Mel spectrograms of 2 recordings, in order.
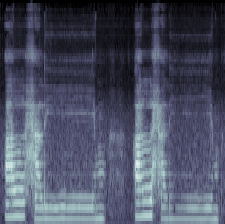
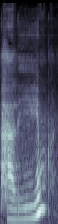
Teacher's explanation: Nah kita lihat cirinya alamnya sukun atau tidak Nah di sini lamnya sukun jadi dibaca izhar atau jelas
